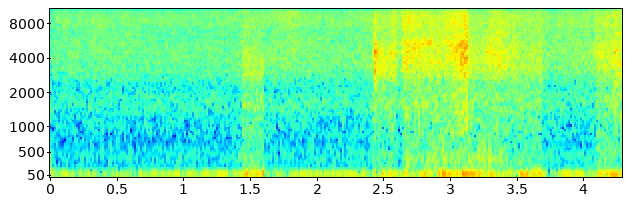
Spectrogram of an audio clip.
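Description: Low, steady rumble on the courtroom microphone feed, with faint rustling from a little past halfway.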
